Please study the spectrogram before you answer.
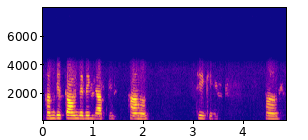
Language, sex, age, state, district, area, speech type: Hindi, female, 30-45, Madhya Pradesh, Bhopal, urban, conversation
